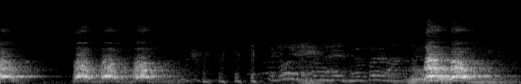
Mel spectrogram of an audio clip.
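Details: Great Pyrenees dogs in a backyard in Japan barking, possibly at a wild animal nearby: three deep harmonic barks in quick succession, a pause with a woman talking, then another loud burst of barks.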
